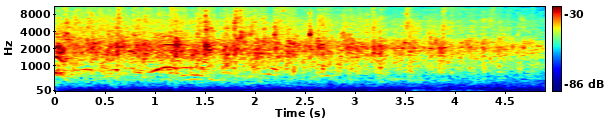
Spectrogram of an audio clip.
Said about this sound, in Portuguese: Vai ter frutos desse vale, pode aplaudir melhor, ele merece.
